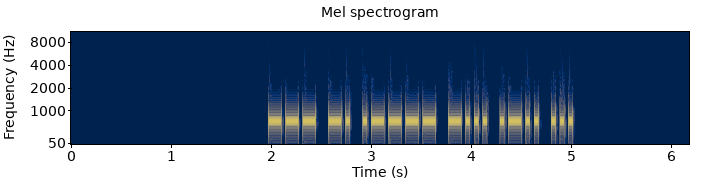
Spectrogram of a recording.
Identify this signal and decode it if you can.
Morse code, heard as a keyed tone, about 28 wpm, 700 Hz. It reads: ON1BLS
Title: DXCC-100 Call Signs - 6 Characters - 28wpm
